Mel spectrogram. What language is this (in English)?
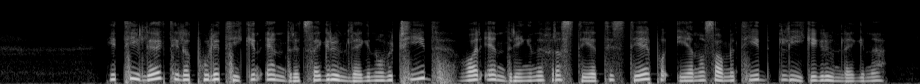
Norwegian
